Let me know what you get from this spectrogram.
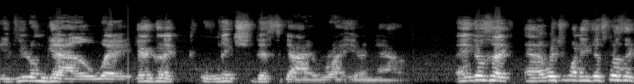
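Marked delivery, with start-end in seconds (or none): none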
